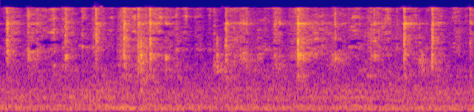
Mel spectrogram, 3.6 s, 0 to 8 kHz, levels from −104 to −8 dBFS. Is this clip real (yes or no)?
no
